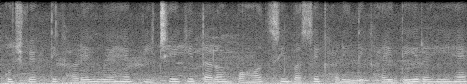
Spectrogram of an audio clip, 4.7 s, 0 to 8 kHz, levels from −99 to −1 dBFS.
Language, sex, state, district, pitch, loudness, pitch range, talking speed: Hindi, female, Bihar, Gaya, 215 Hz, -17 LUFS, 200-225 Hz, 205 wpm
